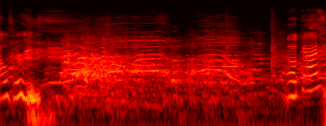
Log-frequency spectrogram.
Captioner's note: audience laughs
